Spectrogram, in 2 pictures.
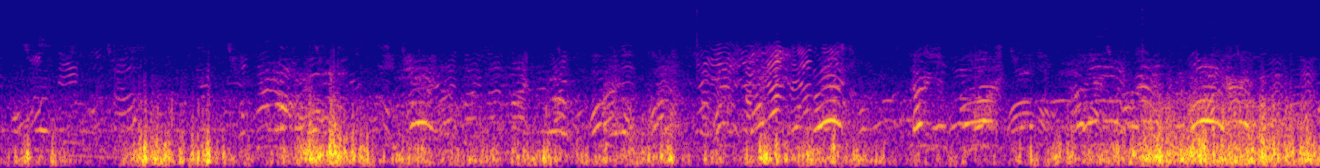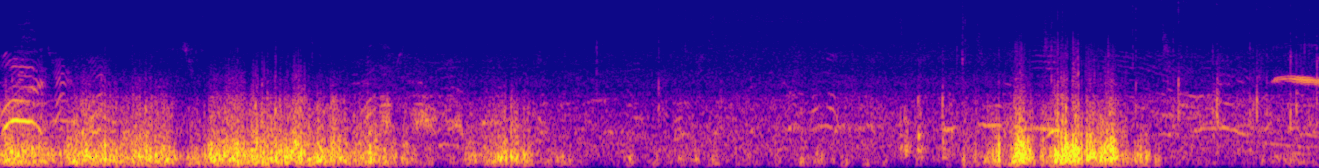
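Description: Spectators nearby cheer and shout.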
